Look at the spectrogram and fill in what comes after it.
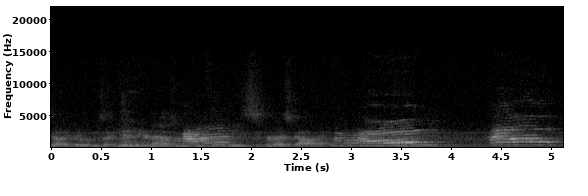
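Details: Cat in a small room with her sock toy, producing a run of harmonic meows, some bending upward then down, the last one short and rising; quiet background with faint hum.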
